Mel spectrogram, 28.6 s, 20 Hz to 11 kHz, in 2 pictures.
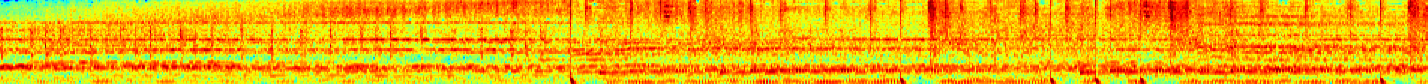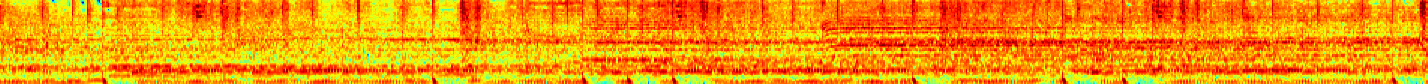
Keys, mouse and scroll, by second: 0.0 click, 1.8 click, 7.4 click, 10.4 click, 13.7 click, 14.7 click, 18.1 click, 18.9-19.8 scroll down 2, 19.8 click, 21.7 shift+d, 22.2 Return, 23.9 click, 25.1 click, 27.8 click.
